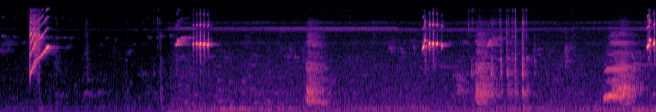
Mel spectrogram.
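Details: Female canary calls meant to bring a male into breeding condition so he sings eagerly: one steeply rising chirp, then bursts of short high notes every few seconds, mixed with scraping clicks and a faint steady whine.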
